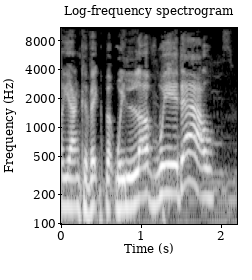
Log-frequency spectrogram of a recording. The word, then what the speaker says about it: Yankovic: A bit of Weird Al Yanovic. Can I Can I correct you? Yes. It's a hard C. Weird Yanovic. He's been on the show a couple of times. It's Weird Al Yankovic, but we love Weird Al.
